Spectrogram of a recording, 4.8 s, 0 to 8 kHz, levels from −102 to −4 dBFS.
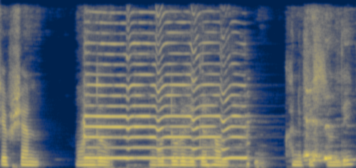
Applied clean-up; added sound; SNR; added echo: classical method log-MMSE.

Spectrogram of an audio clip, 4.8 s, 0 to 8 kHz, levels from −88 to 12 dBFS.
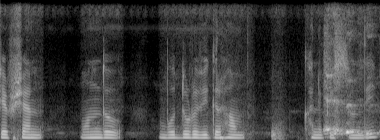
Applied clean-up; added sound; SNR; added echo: none; none; none; none.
